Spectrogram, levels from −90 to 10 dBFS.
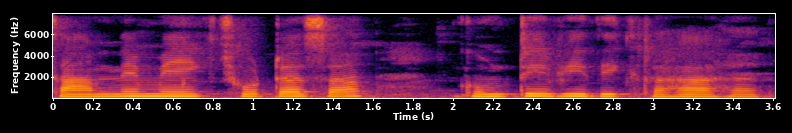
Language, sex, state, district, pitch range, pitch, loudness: Hindi, female, Jharkhand, Ranchi, 195-215 Hz, 205 Hz, -14 LUFS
